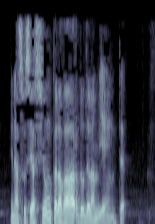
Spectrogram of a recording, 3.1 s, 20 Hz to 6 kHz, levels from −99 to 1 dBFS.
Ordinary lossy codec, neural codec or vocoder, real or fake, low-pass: MP3, 24 kbps; autoencoder, 48 kHz, 32 numbers a frame, DAC-VAE, trained on Japanese speech; fake; 5.4 kHz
